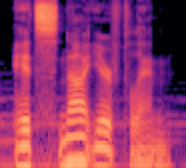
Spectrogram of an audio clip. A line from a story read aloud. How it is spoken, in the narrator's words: said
